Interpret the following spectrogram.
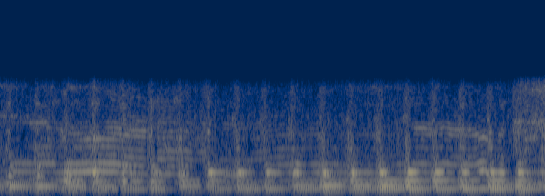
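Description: Acoustic guitar played in a steady, even rhythm, its notes ringing on between strokes.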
